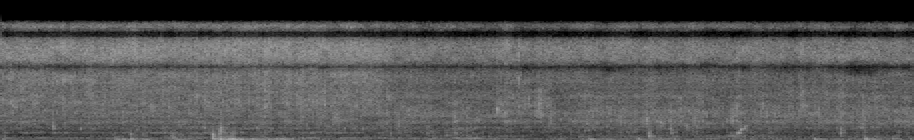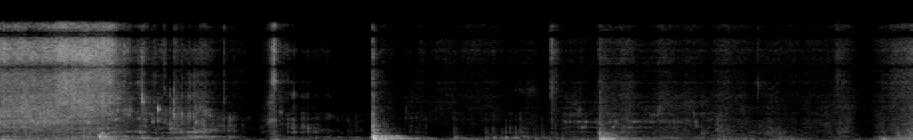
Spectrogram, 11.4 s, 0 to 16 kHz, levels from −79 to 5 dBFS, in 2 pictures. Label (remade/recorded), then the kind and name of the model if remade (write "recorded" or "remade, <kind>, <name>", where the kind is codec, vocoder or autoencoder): remade, autoencoder, DAC-VAE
